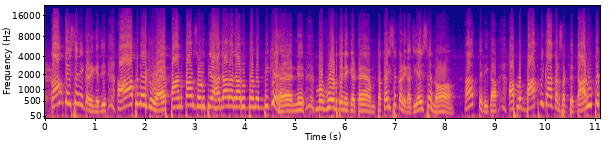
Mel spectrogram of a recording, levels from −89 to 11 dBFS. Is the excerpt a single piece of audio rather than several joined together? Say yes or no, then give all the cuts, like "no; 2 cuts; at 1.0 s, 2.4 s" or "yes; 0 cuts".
yes; 0 cuts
